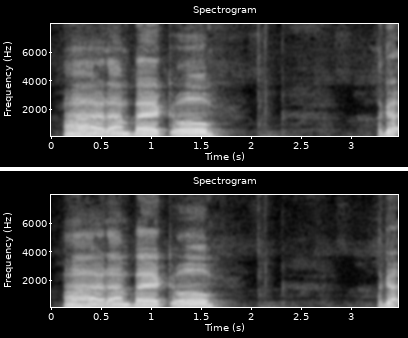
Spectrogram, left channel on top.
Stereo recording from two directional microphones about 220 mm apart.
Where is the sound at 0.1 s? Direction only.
15° left (ahead or behind).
